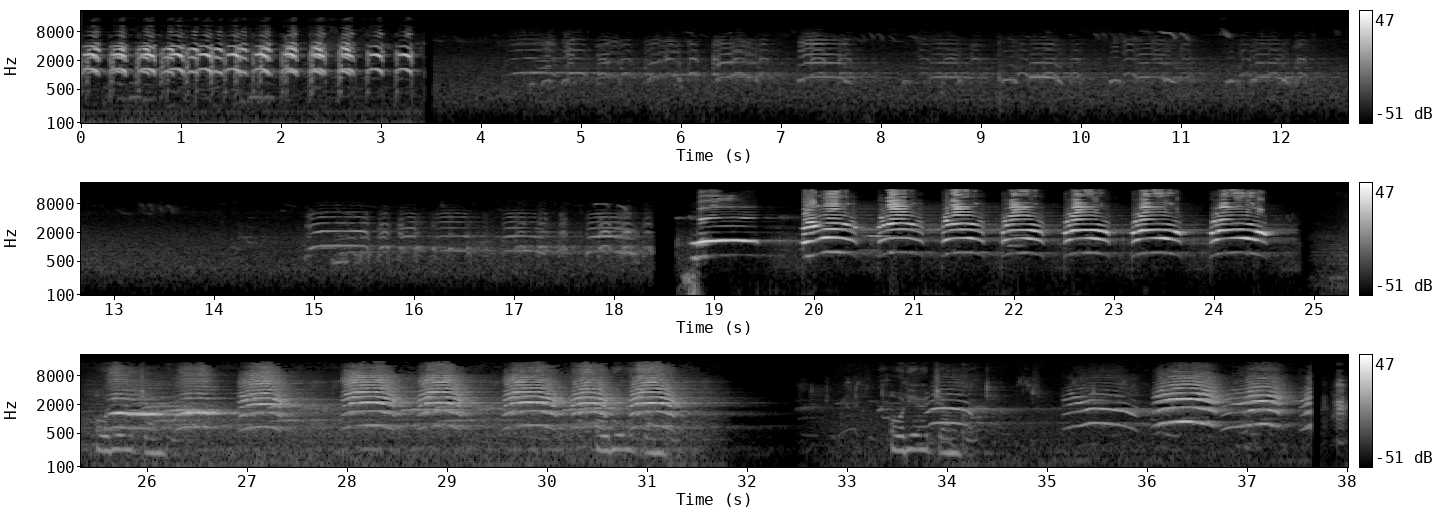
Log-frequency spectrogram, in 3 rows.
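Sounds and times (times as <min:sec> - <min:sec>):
birds honking: 0:15.1 - 0:24.8, 0:25.5 - 0:32.1, 0:33.3 - 0:38.0.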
